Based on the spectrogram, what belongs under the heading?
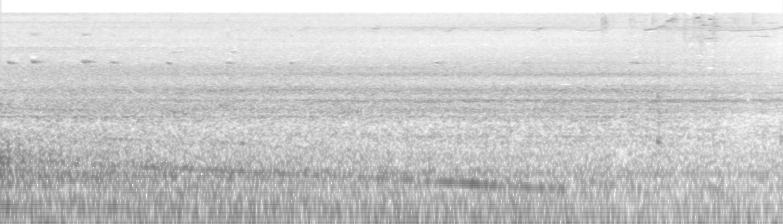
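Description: Train moving through a railway station: a steady low rumble, with a faint tone that slowly falls in pitch through the middle.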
